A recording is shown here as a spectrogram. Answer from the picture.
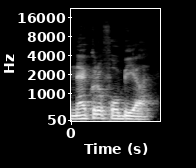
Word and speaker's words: necrophobia: इसको बोलते हैं प्रोफेशनल इंग्लिश में बोलते हैं नेक्रोफोबिया। नेक्रोफोबिया, नेक्रोफोबिया, नेक्रोफोबिया, नेक्रोफोबिया, नेक्रोफोबिया, नेक्रोफोबिया, नेक्रोफोबिया, नेक्रोफोबिया, नेक्रोफोबिया। नेक्रो spelling है इसकी NECROPHOBIA।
